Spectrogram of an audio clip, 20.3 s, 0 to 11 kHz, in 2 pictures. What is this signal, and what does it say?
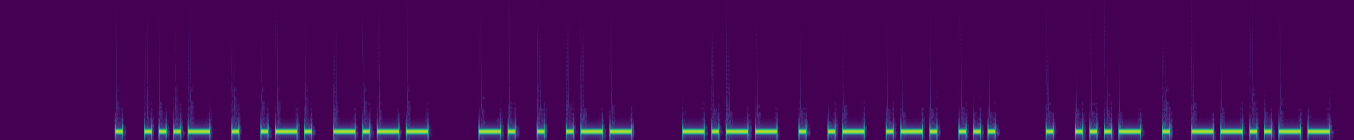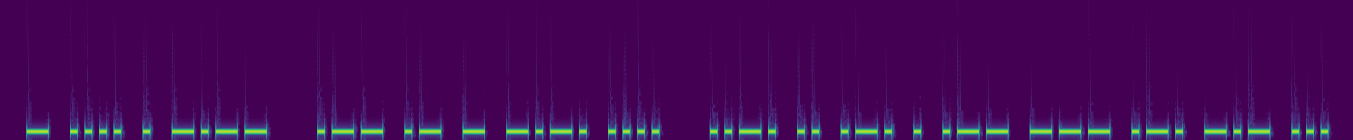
Morse code, heard as a keyed tone, about 22 wpm, 700 Hz. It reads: EVERY NEW YEARS EVE, THEY WATCH FIREWORKS
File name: Difficult Sentences with Hints - 22wpm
